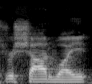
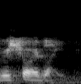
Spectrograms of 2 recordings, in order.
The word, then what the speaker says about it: Rashad White: it was Rashad White, and then Tyler Allgeier on the Falcons with Cordarrelle Patterson out. – If you heard it, he pronounced his name wrong, so it's actually Rashad White.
